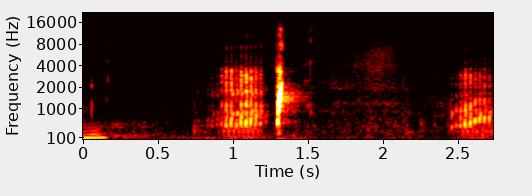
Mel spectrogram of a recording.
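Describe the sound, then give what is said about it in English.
A turkey call gives a few clucks and soft purring rolls: a short burst, a sharp single cluck, then quiet before another purring burst at the end. “What is that right there you doing? Cluck and purr.”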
